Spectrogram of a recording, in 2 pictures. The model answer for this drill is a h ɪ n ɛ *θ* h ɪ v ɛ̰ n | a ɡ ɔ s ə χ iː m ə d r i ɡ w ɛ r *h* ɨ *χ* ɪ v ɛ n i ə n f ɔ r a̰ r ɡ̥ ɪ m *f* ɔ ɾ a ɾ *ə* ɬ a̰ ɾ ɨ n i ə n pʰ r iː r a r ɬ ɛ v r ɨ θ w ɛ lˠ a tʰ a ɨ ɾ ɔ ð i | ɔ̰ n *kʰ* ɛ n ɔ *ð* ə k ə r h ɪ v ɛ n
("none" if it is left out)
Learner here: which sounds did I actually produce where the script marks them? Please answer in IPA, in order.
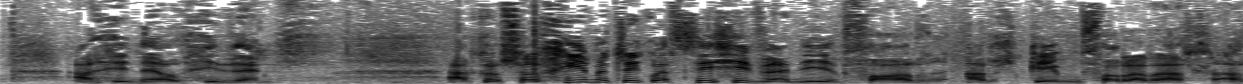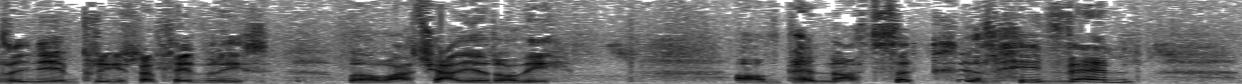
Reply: ð, θ, h, f, a, pʰ, θ

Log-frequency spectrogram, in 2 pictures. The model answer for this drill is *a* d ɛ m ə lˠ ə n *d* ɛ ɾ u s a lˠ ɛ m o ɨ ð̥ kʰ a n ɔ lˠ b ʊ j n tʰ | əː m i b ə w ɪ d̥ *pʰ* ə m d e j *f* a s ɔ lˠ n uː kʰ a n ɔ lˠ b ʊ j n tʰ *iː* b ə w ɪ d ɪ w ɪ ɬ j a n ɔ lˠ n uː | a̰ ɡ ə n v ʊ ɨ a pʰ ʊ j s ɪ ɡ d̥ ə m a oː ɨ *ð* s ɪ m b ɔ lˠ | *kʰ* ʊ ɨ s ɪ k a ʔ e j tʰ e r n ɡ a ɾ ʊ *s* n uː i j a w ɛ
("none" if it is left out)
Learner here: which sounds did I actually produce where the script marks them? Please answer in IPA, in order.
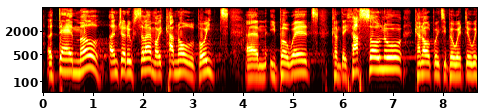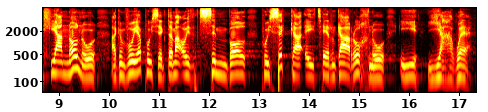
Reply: ə, d͡ʒ, kʰ, θ, i, ð, pʰ, χ

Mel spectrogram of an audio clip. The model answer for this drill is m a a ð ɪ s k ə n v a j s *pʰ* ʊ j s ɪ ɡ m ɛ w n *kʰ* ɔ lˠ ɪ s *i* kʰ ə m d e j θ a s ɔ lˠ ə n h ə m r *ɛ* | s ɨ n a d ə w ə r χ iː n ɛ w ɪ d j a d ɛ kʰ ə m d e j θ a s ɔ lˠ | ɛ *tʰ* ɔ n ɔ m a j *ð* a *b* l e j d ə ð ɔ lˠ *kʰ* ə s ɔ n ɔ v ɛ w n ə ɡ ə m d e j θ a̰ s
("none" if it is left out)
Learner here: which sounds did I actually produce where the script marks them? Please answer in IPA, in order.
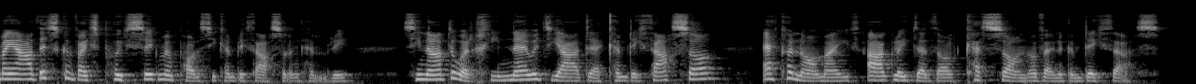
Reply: pʰ, pʰ, i, i, kʰ, ð, ɡ, kʰ

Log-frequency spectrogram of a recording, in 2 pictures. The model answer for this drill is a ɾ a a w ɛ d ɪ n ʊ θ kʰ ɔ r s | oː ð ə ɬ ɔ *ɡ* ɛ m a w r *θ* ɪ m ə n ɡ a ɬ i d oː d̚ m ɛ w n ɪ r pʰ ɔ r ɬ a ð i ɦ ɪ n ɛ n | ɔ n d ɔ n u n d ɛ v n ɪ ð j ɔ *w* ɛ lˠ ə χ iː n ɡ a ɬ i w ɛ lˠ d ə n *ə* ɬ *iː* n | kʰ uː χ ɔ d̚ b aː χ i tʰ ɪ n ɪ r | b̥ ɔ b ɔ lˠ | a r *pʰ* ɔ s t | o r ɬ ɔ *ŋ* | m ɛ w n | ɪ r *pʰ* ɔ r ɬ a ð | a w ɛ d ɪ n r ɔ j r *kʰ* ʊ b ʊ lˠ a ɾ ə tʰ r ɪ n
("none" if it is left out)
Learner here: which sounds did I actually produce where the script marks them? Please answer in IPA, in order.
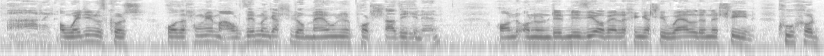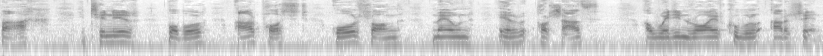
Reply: ŋ, ð, v, ə, iː, pʰ, ŋ, pʰ, kʰ

